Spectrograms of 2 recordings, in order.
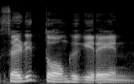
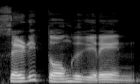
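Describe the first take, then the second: No difference in how they are said.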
